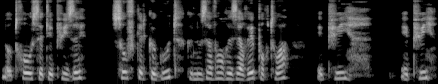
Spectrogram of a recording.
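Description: A woman voicing an exhausted, tender man stranded in the desert, speaking gently and wearily in an audiobook. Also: mid-range voice, fairly even intonation, a little slow, close to an everyday voice. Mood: weary. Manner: gentle, weary, subdued. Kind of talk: audiobook reading.

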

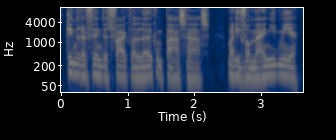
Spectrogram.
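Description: A man's voice: deep voice, steady tone, moderate pace, no room sound, studio quality, natural voice. A man voicing a weary middle-aged man in an Easter bunny suit, laconic and matter-of-fact. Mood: flat.

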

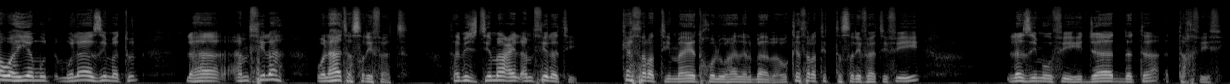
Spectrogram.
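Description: A man teaching a classical grammar lesson, explaining step by step, asking and answering his own questions and slowly repeating words to drill them. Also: a little high, darkish tone, no echo, studio quality. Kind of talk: classical Arabic morphology lesson.

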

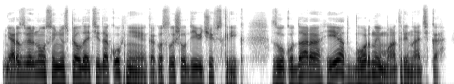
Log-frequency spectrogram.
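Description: A man reading first-person scripted narration in a dry, wry, expressive way. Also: mid-range voice, moderate pace, no room sound. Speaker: audiobook narrator.

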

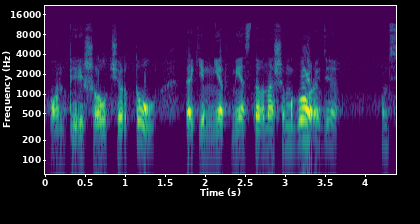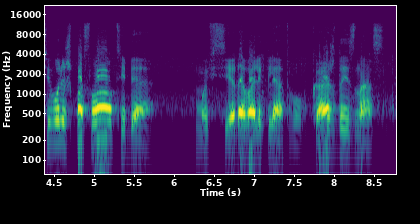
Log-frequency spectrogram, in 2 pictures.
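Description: A restless male activist from a radio play, loud and insistent, his voice pushed high and hard, as a male audiobook reader puts him on. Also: big pitch swings, normal speed, natural voice, rough recording. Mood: agitated.

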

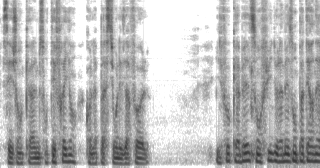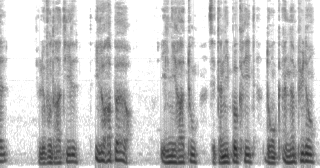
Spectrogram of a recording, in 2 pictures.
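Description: A man reading aloud voices a worried father who reasons through a dilemma in measured, urgent speech. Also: mid-range voice, warm tone, husky. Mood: anxious. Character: anxious father, reasoning and troubled.

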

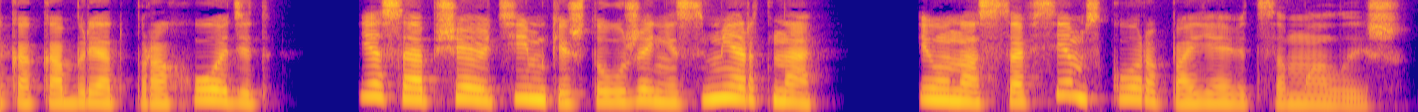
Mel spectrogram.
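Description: A woman reading a fantasy audiobook in the first person with a lively, expressive delivery. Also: fairly high pitch. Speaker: audiobook narrator.

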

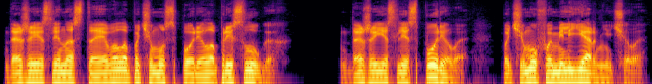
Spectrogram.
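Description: A man's voice: mid-range voice, expressive, moderate pace, fairly bright tone, no echo, clean studio sound, natural voice. A man voicing a stern noble husband in an audiobook, speaking coldly in clipped, lecturing sentences. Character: stern lord husband, cold and controlled.

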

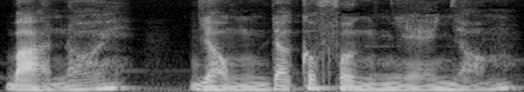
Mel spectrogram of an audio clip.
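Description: A man narrating a children's novel aloud in a lively storytelling manner. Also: sits low, slow pace, no room sound, faint music behind. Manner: lively storytelling, voices all the characters. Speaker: audiobook narrator.

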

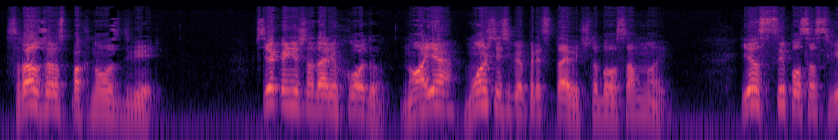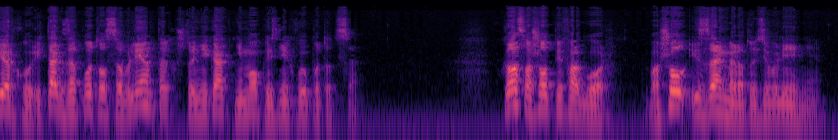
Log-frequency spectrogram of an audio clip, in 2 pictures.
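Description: A man narrating a children's storybook in an expressive, lively manner. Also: mid-range voice, fast. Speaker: reader.

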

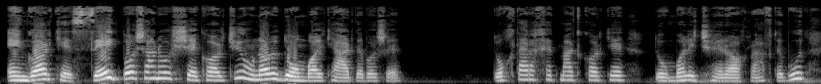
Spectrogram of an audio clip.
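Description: Woman telling a fairy tale aloud. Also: medium pitch. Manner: relaxed spoken-colloquial storytelling. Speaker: audiobook narrator. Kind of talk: storybook narration.

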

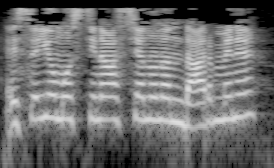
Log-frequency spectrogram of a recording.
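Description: A woman voicing a rough, threatening poor teenage boy who mocks and challenges a rich boy, in a storybook reading. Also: high voice, steady tone, a little fast, faint music behind, pitched above the performer's own voice. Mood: swaggering. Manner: loud, mocking, threatening.

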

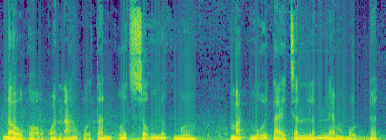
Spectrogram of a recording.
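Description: A man narrating a ghost story in a dramatic, expressive manner. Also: on the low side, a little fast, husky. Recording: faint background music.

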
